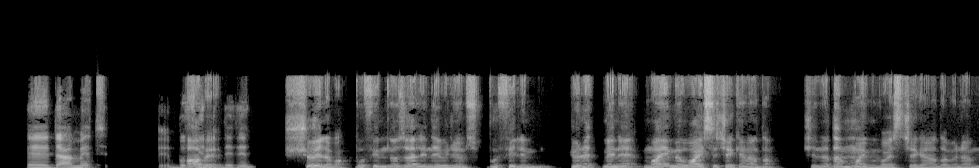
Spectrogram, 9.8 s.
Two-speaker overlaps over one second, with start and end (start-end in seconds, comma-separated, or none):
none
